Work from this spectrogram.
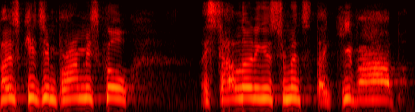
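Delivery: confiding whisper. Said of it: "'cause we're whispering".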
